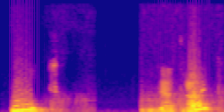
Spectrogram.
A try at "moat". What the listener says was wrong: You need to work on the O sound. Moat. Moat.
